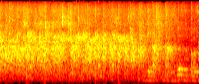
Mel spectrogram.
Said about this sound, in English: And there is a gentleman here. Who has come to me? Hey, give him a big hand clap. Amen?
